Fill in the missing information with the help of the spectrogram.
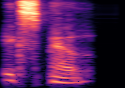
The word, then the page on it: expel: Indian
